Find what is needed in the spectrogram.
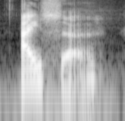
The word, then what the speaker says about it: Isha: And how do you say it? – Aisha. – Aisha. – Yes. – Like ISIS, but Aisha.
